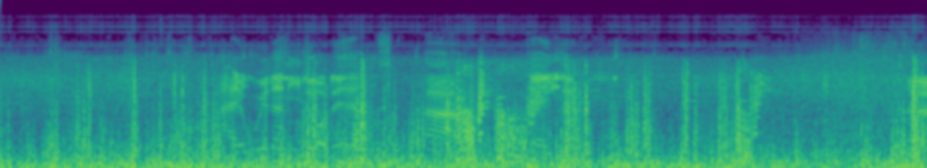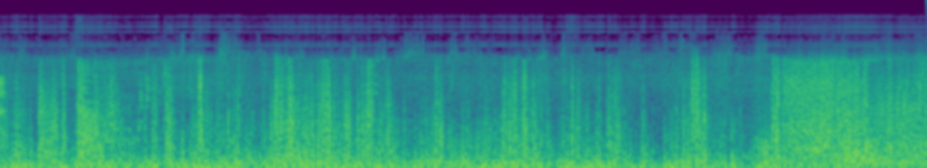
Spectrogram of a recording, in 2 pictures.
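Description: Waves wash against a rocky shore.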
